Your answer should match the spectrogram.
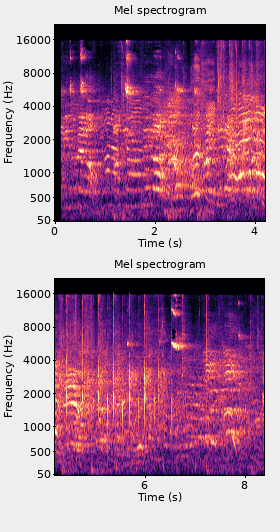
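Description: Basketball bouncing on a gym's hardwood floor during a youth game, with players' and spectators' voices in the hall.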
